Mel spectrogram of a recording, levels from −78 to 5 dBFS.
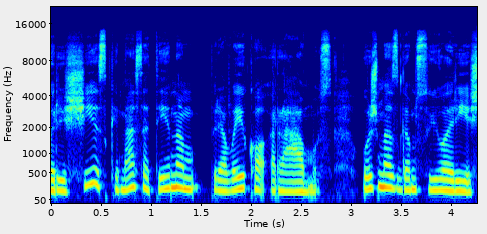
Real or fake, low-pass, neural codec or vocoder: real; 14.4 kHz; none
